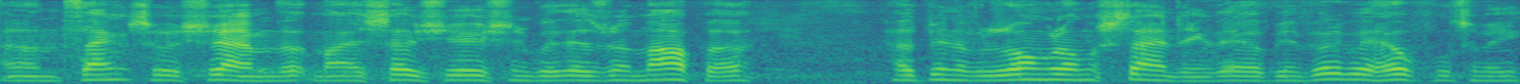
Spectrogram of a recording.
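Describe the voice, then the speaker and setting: A man talks at a moderate pace with a high pitch and monotone, flat intonation. Noticeable background noise sits behind him. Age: 70s. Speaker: elderly client. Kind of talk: testimonial. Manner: halting.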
